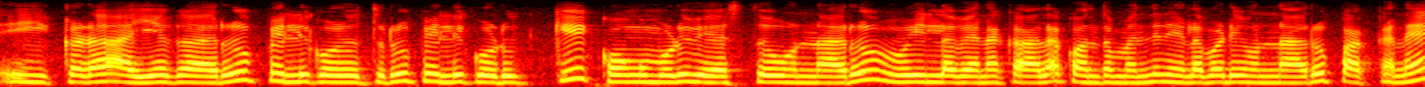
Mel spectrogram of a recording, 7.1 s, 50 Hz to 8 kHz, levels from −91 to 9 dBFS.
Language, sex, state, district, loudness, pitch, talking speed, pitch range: Telugu, female, Andhra Pradesh, Srikakulam, -12 LUFS, 230 Hz, 120 wpm, 220-245 Hz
